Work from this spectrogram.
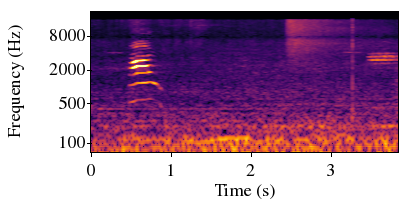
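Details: A single clear, slightly falling meow from a street cat at feeding time, set against low traffic hum, with a brief hiss of noise afterward and a faint high tone near the end.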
